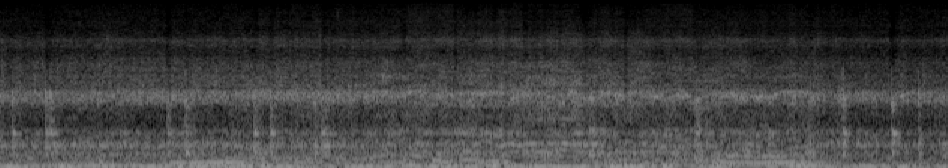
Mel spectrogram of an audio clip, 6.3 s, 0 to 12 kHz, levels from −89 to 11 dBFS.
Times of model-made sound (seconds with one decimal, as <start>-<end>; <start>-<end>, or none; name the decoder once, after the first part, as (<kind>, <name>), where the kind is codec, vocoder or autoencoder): 2.5-5.4 (codec, SNAC)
